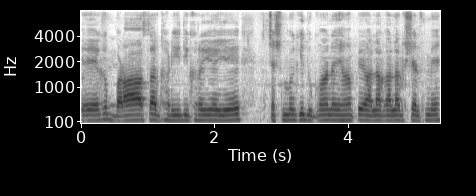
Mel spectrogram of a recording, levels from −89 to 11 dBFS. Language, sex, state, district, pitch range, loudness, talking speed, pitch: Hindi, female, Punjab, Fazilka, 135-140 Hz, -17 LUFS, 210 wpm, 135 Hz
